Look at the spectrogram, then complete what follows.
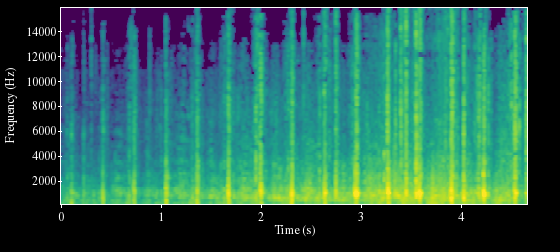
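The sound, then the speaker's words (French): Hooves of a horse-drawn carriage clip-clop at a steady, even trot, each sharp knock ringing clearly against hard pavement over a faint background hum. “À Lutèce, les automobilistes sont contraints de rouler au même rythme que les calèches, laissant les chevaux au repos sous le capot.”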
